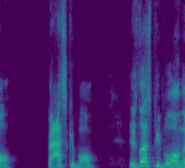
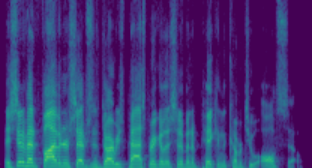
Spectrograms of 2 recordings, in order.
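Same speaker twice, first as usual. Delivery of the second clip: ordinary delivery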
